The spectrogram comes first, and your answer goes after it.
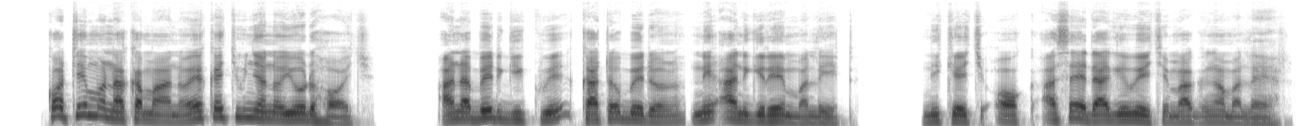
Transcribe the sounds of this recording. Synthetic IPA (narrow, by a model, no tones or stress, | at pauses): kɔtɪmɔnakamanɔɛkat͡ʃuɲanɔjʊdɦɔt͡ʃ | a̰nabedɡikwekatobedonɪʔanɡɪɾemːalɪt | niket͡ʃɔka̰sɛdaɡɪwet͡ʃemaɡŋamalɛ̰r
